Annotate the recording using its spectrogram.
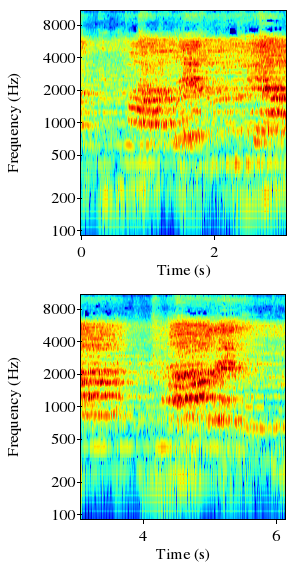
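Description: Children's choir singing in unison, a few sustained sung phrases one after another.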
